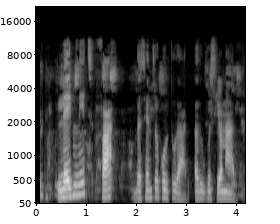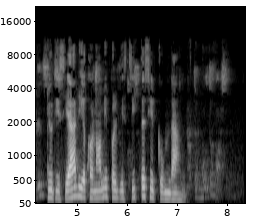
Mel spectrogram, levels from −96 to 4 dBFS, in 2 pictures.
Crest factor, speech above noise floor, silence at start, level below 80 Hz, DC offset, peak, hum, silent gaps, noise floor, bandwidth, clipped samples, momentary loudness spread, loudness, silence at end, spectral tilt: 24 dB; 24 dB; 0.1 s; -76 dBFS; under 0.1%; -2 dBFS; none; none; -50 dBFS; 11.5 kHz; under 0.1%; 21 LU; -26 LUFS; 0.4 s; -4.5 dB/octave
